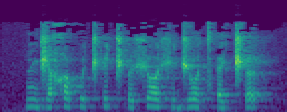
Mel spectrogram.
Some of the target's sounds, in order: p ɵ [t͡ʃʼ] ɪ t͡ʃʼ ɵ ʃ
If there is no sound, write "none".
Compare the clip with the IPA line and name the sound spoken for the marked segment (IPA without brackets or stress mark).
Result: t͡ʃʼ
